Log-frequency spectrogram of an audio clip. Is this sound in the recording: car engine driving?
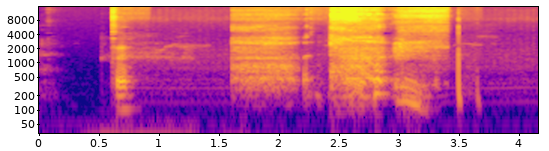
no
